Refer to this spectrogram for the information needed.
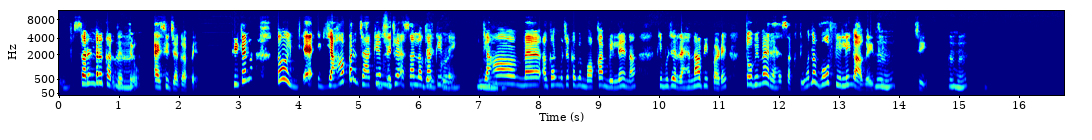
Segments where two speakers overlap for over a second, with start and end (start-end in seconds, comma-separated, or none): none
